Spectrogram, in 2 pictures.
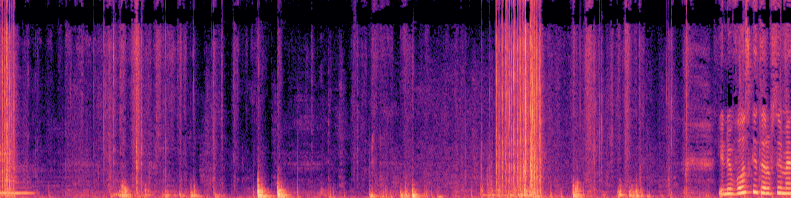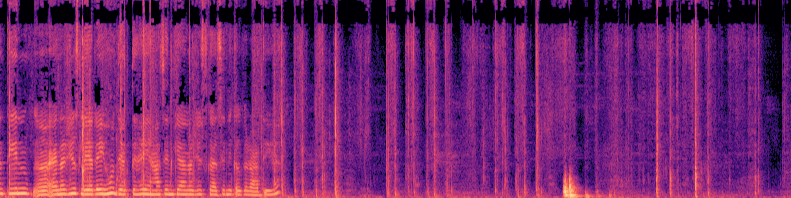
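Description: Playing cards are shuffled and riffled.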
